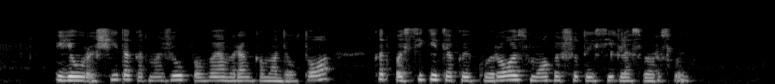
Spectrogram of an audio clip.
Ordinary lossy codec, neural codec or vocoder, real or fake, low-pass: AAC, 48 kbps; none; real; 5.4 kHz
